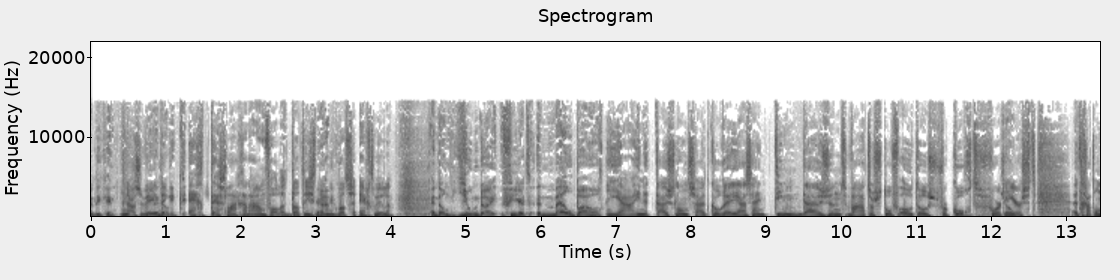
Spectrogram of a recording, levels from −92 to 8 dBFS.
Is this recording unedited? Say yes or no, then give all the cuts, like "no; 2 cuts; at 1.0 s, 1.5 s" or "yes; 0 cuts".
yes; 0 cuts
